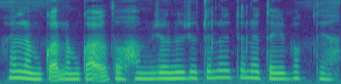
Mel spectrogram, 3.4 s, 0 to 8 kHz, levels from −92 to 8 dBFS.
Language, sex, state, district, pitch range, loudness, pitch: Wancho, female, Arunachal Pradesh, Longding, 200-230 Hz, -19 LUFS, 210 Hz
